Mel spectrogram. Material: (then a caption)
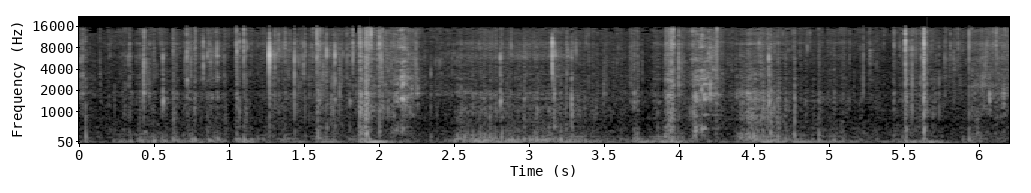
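Soap. A solid cream-white soap bar with a red edge is shaved with a utility knife blade held by a hand with long black nails. Quiet, close scraping and crinkly tearing sounds with dull low thuds and brief bright clicks run throughout.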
